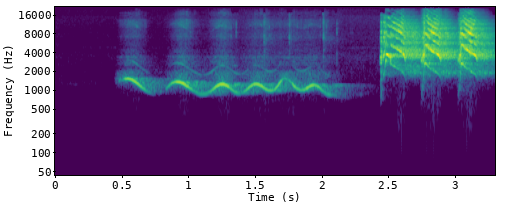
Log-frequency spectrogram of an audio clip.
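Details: Male Indian ringneck parakeet gives a long, wobbling whistle that rises and falls about five times. It breaks into three rapid, harsh, raspy squawks.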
